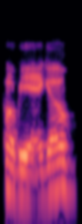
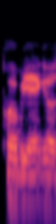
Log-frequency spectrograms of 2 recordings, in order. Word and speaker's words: Pobieglo: And Jody, if you want to kind of remember how to pronounce the last name, I always tell people to remember it rhymes with San Diego. Pobieglo, San Diego kind of gives you a reference point there.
